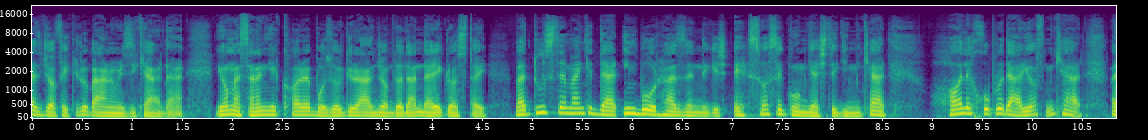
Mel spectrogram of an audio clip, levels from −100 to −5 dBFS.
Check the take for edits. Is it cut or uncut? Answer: uncut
